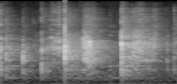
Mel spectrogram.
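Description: Cranberry sauce stirred in a pot, a quick series of close metallic clinks and scrapes from a utensil against the pot, with no voices.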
